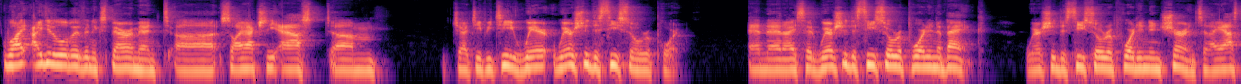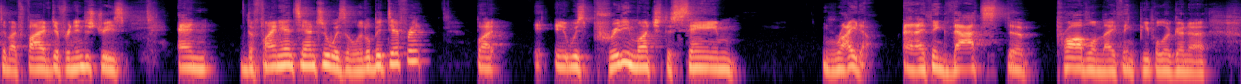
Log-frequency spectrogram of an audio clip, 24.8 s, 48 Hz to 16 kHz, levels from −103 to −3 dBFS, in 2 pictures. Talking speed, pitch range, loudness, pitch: 190 wpm, 135-165 Hz, -23 LUFS, 150 Hz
